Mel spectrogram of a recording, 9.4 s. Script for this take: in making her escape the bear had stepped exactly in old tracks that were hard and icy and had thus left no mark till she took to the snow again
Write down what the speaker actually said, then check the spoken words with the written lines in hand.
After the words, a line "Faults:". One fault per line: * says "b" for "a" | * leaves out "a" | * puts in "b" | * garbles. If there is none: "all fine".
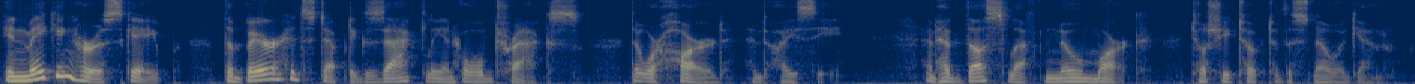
in making her escape the bear had stepped exactly in old tracks that were hard and icy and had thus left no mark till she took to the snow again
Faults:
all fine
